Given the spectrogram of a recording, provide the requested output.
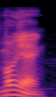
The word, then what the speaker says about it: Mojang: Mojang. No, it's Mojang.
